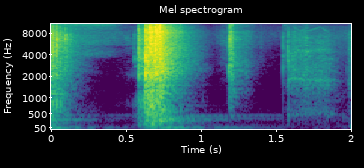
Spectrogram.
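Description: Cordless DeWalt 20V XR impact driver run in two short bursts, the second about half a second in, driving in the small 5 mm hex screw that holds the brake rotor to the wheel hub. A brief click follows about a second in.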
